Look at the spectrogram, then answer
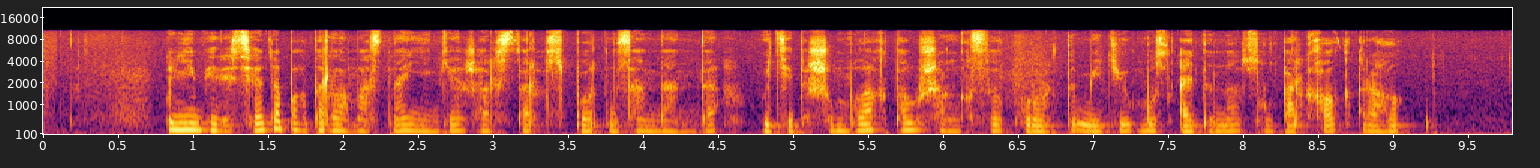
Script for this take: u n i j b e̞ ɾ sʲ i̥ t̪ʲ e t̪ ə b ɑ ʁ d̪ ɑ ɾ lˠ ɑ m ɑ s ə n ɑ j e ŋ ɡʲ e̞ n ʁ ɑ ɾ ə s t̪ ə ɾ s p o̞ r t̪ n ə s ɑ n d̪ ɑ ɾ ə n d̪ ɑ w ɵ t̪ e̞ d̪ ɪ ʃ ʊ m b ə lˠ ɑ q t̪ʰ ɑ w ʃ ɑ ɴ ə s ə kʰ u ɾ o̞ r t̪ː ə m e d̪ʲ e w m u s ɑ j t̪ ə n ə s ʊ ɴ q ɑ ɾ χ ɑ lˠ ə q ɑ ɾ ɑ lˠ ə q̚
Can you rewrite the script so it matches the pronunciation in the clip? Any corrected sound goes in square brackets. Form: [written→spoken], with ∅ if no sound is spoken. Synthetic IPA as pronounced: u n i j [b→v] e̞ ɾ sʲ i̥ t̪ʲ e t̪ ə b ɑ ʁ d̪ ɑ ɾ lˠ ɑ m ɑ s ə n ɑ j e ŋ ɡʲ e̞ n [ʁ→ʒ] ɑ ɾ ə s t̪ [ə→ɑ] ɾ s p o̞ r t̪ n ə s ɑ n d̪ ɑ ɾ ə n d̪ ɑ w ɵ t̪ e̞ d̪ ɪ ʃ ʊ m b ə lˠ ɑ q t̪ʰ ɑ w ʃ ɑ ɴ ə s ə kʰ u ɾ o̞ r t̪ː ə m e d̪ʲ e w m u s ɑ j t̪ ə n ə s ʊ ɴ q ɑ ɾ χ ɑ lˠ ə q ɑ ɾ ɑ lˠ ə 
